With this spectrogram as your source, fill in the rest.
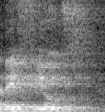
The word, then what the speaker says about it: refuse: मतलब होता है इनकार, लेकिन इसका एक प्रोनाउंसिएशन और भी है दोस्तों, रेफ्यूज। जब हम इसका प्रोनाउंसिएशन करते हैं रेफ्यूज तो इसका मतलब होता है कूड़ा करकट।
